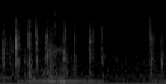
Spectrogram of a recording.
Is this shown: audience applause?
no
